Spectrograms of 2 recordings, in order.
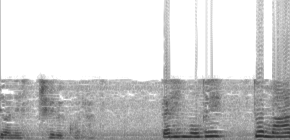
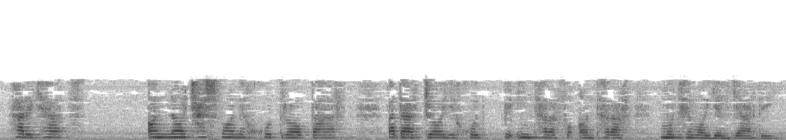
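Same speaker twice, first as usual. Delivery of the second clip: ordinary delivery, nothing marked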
